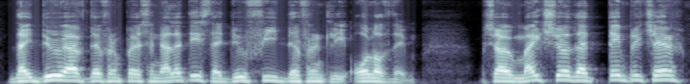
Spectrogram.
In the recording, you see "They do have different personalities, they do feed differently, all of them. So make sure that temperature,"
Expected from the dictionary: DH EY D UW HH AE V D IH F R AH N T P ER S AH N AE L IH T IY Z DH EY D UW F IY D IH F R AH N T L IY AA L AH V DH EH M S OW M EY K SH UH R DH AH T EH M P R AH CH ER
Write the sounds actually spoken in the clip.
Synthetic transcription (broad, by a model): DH EY D UW HH AE V D IH F R AH N T P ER S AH N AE L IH T IY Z DH EY D UW F IY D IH F R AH N T L IY AA L AH V DH EH M S OW M EY K SH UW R DH AH T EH M P R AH CH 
